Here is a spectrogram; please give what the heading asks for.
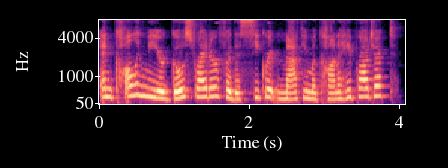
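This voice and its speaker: A synthetic woman's voice of an AI chat assistant, upbeat and flattering with smooth, even delivery. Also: high-pitched, moderate pace. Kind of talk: conversational AI reply.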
